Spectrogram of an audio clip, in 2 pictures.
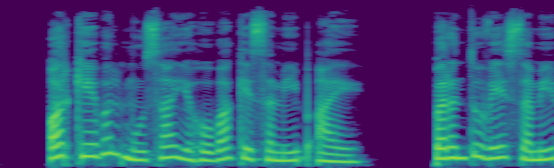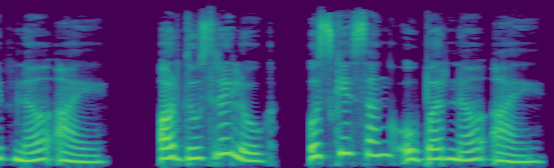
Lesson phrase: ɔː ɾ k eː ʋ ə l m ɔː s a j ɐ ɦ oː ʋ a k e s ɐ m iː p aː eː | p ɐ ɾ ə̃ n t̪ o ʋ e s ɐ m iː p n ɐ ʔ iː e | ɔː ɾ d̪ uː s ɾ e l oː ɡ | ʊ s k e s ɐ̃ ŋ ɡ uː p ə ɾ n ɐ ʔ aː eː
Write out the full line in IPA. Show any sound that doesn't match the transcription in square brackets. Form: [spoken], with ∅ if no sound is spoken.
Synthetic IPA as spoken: ɔː ɾ k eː ʋ ə l m [uː] s a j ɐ ɦ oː ʋ a k e s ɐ m iː p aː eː | p ɐ ɾ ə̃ n t̪ [u] ʋ e s ɐ m iː p n ɐ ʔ [aː] e | ɔː ɾ d̪ uː s ɾ e l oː ɡ | ʊ s k e s ɐ̃ ŋ ɡ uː p ə ɾ n ɐ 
